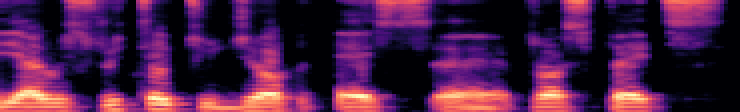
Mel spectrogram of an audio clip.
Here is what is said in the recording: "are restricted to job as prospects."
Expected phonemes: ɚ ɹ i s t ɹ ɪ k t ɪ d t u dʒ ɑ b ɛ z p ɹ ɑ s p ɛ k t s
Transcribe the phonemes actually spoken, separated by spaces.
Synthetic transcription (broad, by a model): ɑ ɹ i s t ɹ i t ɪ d t u dʒ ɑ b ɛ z p ɹ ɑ s p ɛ k t s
